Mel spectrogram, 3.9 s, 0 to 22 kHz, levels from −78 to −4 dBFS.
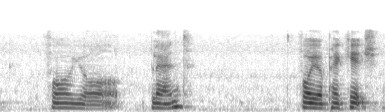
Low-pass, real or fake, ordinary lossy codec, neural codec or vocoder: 7.2 kHz; fake; none; codec, 16 kHz, 8 kbps, FunCodec, trained on Chinese and English, 25 frames a second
